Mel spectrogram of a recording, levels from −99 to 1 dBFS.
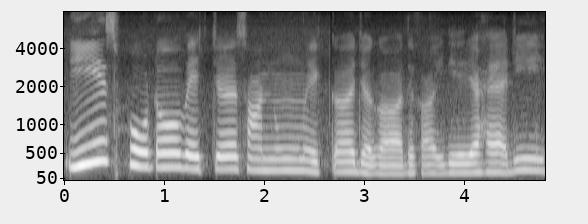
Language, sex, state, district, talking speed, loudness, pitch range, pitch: Punjabi, male, Punjab, Kapurthala, 135 wpm, -15 LUFS, 160-225 Hz, 195 Hz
